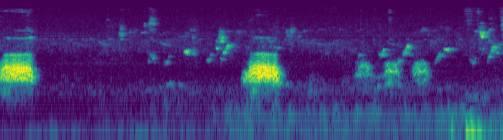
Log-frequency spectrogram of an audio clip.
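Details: Cape crows, two birds calling from treetops at dawn in South Africa: loud hoarse caws repeated about every five seconds, then a run of three softer croaks, with small birds chirping and whistling in the dawn chorus behind.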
